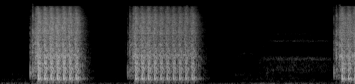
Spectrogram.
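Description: A gun fires on burst mode in three loud, rapid bursts, each a quick rattle of shots separated by short silences. The last burst is cut off at the end, and a faint tone sounds between the second and third.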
